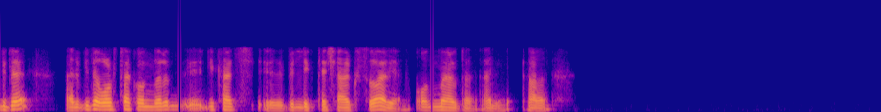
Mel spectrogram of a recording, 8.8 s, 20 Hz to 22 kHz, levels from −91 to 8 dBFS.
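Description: Throughout, the speech sounds slightly rough and synthetic, with nothing above 3.8 kHz. This is G.729 codec damage: each 10 ms frame is rebuilt from a vocal tract filter, a pitch predictor and a few pulses, which fits an 8 kbit/s low-rate voice codec.

Hard-edged holes of about 25 ms cut into the sound at 1.78 s, 4.31 s and 6.83 s. These are gaps between chunks: the audio arrived in 2.5 s pieces, and silence was inserted at each join, so nothing is lost but the flow breaks regularly.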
